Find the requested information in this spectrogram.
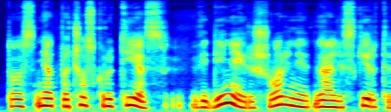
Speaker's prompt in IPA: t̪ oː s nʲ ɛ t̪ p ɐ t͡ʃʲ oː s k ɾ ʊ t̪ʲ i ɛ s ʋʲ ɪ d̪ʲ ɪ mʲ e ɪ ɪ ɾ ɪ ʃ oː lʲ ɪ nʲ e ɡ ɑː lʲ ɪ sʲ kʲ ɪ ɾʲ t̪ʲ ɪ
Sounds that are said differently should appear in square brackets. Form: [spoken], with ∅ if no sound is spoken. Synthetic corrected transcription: t̪ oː s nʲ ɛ t̪ p ɐ t͡ʃʲ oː s k ɾ ʊ t̪ʲ i ɛ s ʋʲ ɪ d̪ʲ ɪ [nʲ] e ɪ ɪ ɾ ɪ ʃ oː [ɾʲ] ɪ nʲ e ɡ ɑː lʲ ɪ sʲ kʲ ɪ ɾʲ t̪ʲ ɪ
